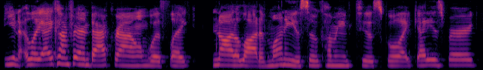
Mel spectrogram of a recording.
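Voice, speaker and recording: A young American student guest fields interview questions chattily, using lots of filler words. Her mid-range voice holds a steady tone and moves fast.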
